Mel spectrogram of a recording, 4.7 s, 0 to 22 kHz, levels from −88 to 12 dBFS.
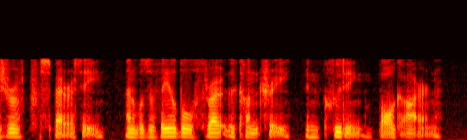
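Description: At 0.36 to 0.42 s and again at 3.70 to 3.73 s, short concealed packet loss: audio arrived too late, so the receiver extended the preceding sound, heard as a brief smear rather than a silent gap.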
